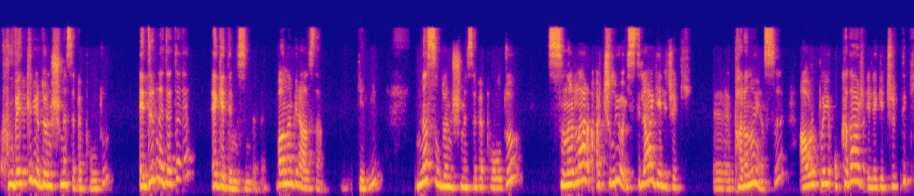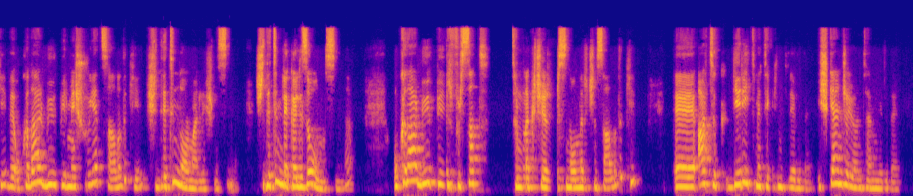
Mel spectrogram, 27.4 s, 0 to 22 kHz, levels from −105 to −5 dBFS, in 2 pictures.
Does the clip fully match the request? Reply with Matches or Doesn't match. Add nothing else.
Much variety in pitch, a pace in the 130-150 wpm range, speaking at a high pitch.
Matches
